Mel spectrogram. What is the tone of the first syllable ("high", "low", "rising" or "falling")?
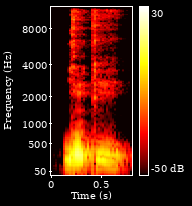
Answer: low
